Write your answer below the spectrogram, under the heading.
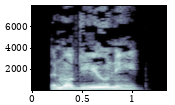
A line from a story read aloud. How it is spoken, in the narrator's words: asked gruffly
